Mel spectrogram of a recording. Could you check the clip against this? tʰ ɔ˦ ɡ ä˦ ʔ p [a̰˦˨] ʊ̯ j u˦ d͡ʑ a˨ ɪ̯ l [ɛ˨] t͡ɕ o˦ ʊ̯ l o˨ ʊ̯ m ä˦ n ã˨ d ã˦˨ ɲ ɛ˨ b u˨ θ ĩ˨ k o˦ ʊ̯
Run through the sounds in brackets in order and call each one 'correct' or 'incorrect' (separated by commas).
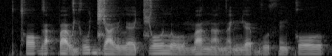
correct, correct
